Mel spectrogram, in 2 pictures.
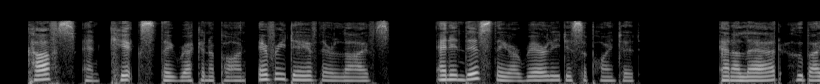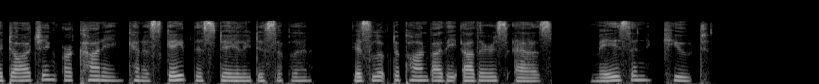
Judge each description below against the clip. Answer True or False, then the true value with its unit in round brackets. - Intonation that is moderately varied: False (2.2 semitones)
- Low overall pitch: False (185 Hz)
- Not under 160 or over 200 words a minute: False (145 wpm)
